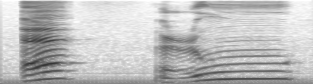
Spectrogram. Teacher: واو مده او د واو مده کشول یو الف قدر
